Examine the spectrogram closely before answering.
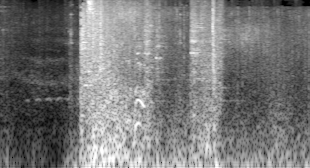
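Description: A clay pot bursts with a fiery blast.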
